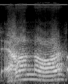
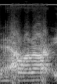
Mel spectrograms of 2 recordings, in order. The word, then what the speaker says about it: Eleanor: All right, my name is Eleanor. – Now, how do you spell your name? – Eleanor, E-L-E-A-N-O-R. – See, how does that go again? – E-L-E-A-N-O-R.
